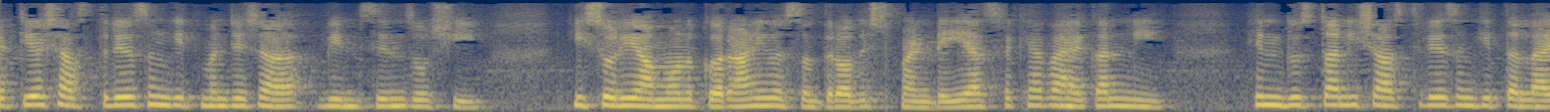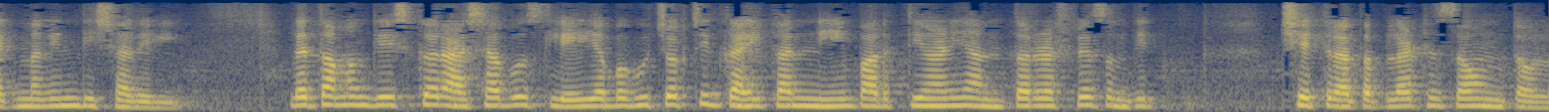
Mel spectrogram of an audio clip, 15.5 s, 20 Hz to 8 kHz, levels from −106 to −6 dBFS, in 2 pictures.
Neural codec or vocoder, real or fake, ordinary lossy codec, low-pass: codec, 16 kHz, 0.3 kbps, FocalCodec; fake; MP3, 32 kbps; 7.2 kHz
